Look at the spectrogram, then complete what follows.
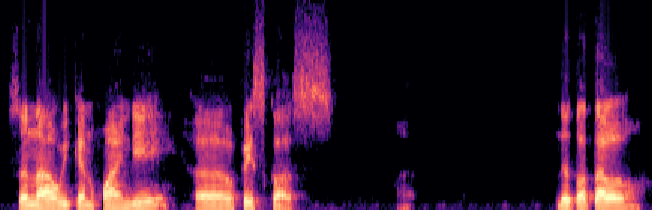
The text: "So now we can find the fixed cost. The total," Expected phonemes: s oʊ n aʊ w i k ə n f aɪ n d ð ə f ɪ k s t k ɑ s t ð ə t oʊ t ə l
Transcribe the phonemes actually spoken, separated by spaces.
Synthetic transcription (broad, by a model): s oʊ n aʊ w i k ə n f aɪ n d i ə f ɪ s k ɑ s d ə t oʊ t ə l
